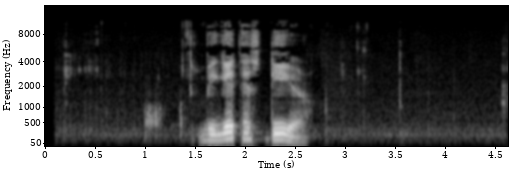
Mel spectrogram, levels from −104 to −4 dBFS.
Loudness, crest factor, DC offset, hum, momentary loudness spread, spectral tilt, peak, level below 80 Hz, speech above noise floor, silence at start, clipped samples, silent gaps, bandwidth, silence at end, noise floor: -24 LUFS; 24 dB; under 0.1%; none; 24 LU; -5.5 dB/octave; -6 dBFS; -66 dBFS; 49 dB; 1 s; under 0.1%; none; 10.5 kHz; 2.05 s; -72 dBFS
